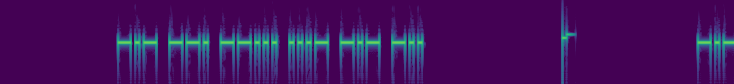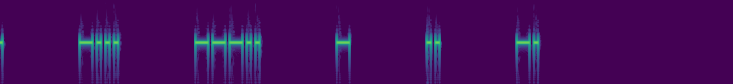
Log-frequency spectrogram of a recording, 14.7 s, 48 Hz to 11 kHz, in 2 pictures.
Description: Morse code, heard as a keyed tone, about 28 wpm, spaced as for 14 wpm, 700 Hz. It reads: KG7VKD KB8TIN
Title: USA Call Signs - 6 Characters - 6x Character Spacing - 28wpm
